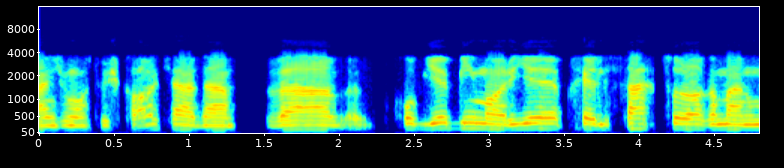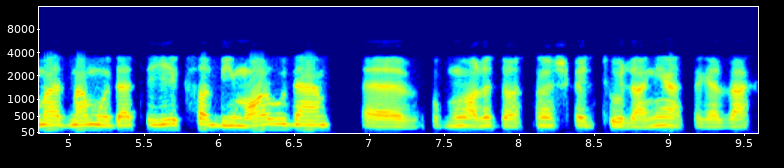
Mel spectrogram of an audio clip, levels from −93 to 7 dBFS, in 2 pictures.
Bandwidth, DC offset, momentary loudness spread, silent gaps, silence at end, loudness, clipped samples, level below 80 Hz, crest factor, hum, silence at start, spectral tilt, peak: 4.2 kHz; under 0.1%; 6 LU; 1.36-1.51 s, 2.25-2.30 s, 6.79-6.93 s; 0.1 s; -24 LUFS; under 0.1%; -82 dBFS; 16 dB; none; 0 s; -8 dB/octave; -6 dBFS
